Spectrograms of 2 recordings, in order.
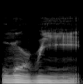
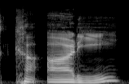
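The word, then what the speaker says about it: כארי: It's not kori and corei. It's kari and karu.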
